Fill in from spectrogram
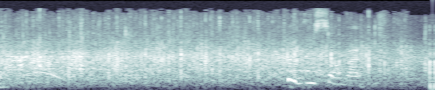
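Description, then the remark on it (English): Steady audience applause fills the whole stretch, a dense wash of many hands clapping at an even level, with a few faint voices briefly rising beneath it. “But it was I a tremendous plug, and let's clap it up for the hustle.”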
